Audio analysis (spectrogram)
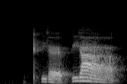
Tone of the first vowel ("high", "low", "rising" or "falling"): low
